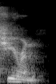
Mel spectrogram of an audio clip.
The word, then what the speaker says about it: Sheeran: It's pronounced Sheeran.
